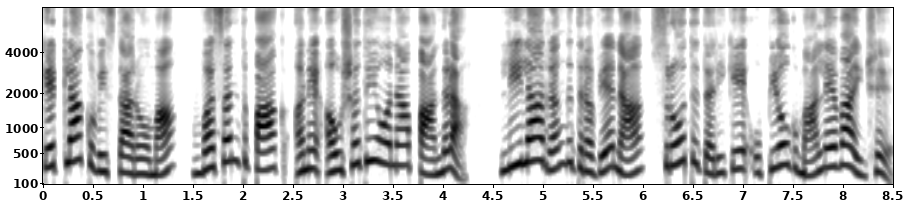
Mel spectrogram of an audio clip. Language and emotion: Gujarati, neutral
